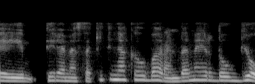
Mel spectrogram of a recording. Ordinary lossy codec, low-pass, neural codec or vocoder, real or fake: AAC, 48 kbps; 7.2 kHz; none; real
